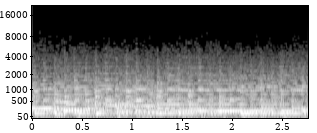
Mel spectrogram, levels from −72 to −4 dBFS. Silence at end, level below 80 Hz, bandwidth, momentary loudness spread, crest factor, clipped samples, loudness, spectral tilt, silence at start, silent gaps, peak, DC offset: 0 s; -28 dBFS; 6.6 kHz; 1 LU; 10 dB; under 0.1%; -11 LUFS; -9.5 dB/octave; 0 s; none; 0 dBFS; 1%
